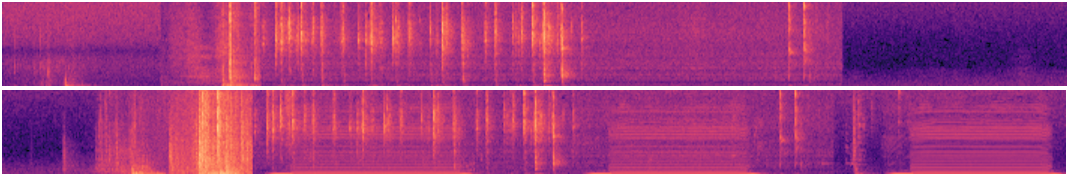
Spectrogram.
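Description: A smartphone vibrating on a hard desk: three buzzes of about a second each, about two seconds apart, starting near the ninth second, each rising in pitch as the motor spins up and sagging as it stops — an incoming call. Before it, computer keys clatter for a few seconds, and a loud thump comes just before the buzzing.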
